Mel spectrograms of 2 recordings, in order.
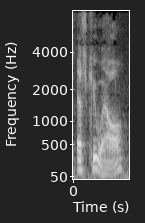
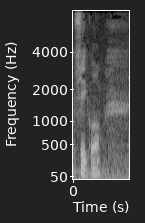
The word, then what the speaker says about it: SQL: is a self-contained SQL engine uh we can pronounce this SQL that's the preferred way or some people pronounce it SQL uh but at any rate it's a self-contained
